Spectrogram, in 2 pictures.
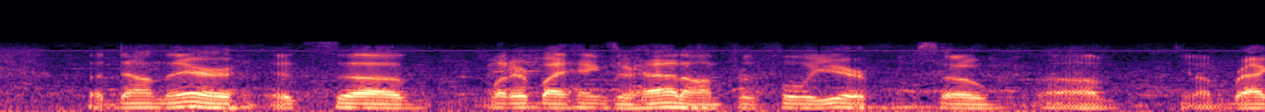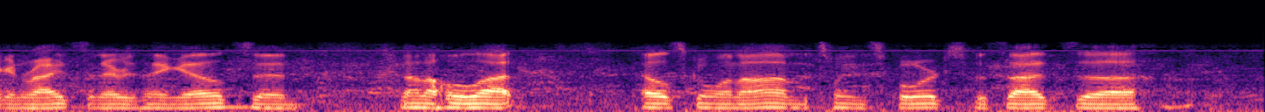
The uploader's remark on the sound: LIVE from PiratesFest on Friday night at PNC Park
